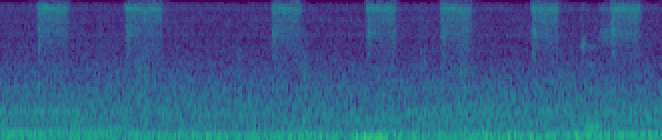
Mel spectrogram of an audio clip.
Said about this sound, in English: I'm going to be in the spray.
